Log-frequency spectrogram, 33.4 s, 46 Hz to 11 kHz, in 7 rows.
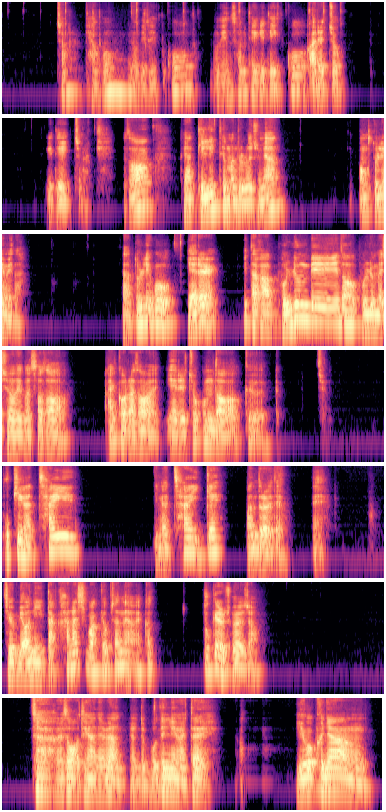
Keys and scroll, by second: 0.1 1, 0.5 3, 2.1 1, 2.5 3, 4.1 1, 5.9 3.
